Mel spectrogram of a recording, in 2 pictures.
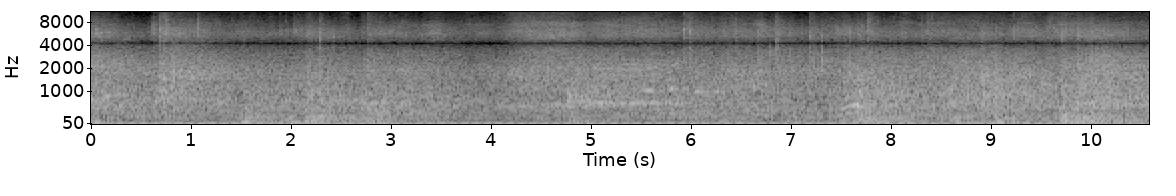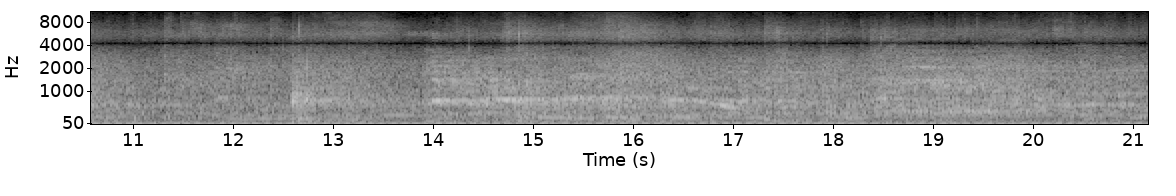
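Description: Ice hockey game sounding through an echoing rink: indistinct spectators' voices and shouts, with a few sharp knocks of sticks, puck and boards.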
